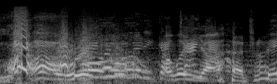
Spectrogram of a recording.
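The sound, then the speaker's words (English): A pet dog held by a Cuban man barks and yelps in a quick series of loud bursts, its pitch rising and falling, with a voice mixed in underneath. “This Cuban guy is holding his pet dog.”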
